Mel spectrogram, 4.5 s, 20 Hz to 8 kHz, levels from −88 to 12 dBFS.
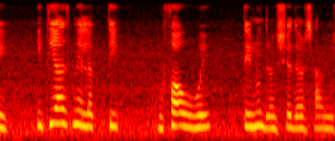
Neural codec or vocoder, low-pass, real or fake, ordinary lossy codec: none; 7.2 kHz; real; none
